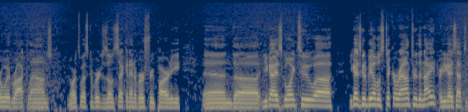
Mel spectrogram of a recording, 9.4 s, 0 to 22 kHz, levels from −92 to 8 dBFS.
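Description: From start to finish the speech carries overdone noise removal. The noise reducer was pushed too hard, so bands near its noise estimate get slammed shut, taking quiet bits of the voice too. The gaps go near-silent with twinkly specks.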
